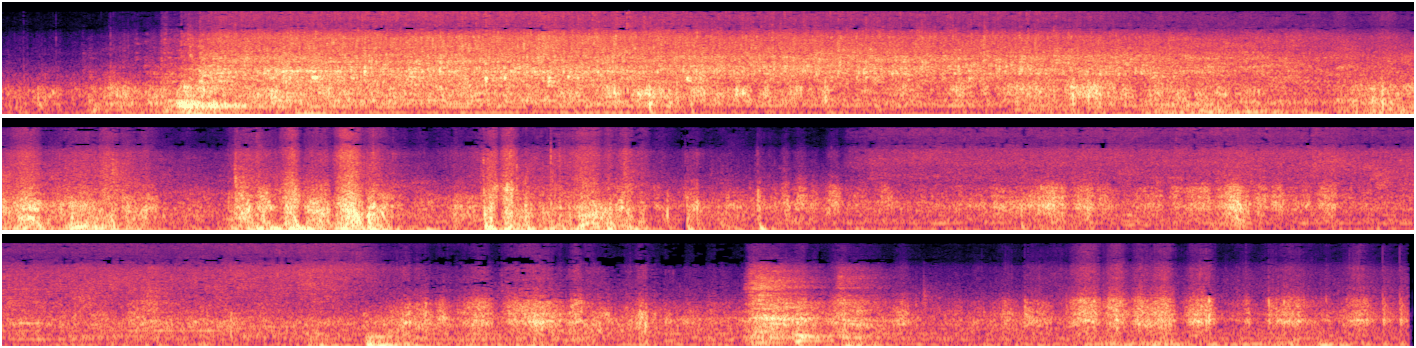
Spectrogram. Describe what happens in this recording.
I flushed the toilet. I then went to the sink and washed my hands. Afterwards, I coughed.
